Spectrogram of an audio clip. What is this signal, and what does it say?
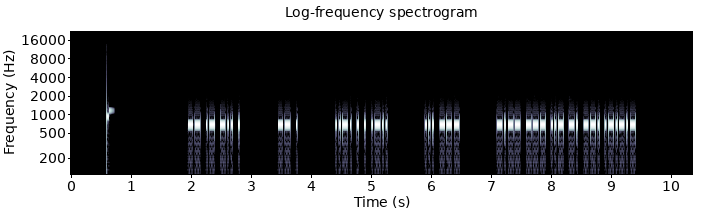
Morse code, heard as a keyed tone, about 40 wpm, 700 Hz. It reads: MADE ME FEEL SO YOUNG.
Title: 3x Word-Spacing - Sentences from Top 400 Words - 40wpm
